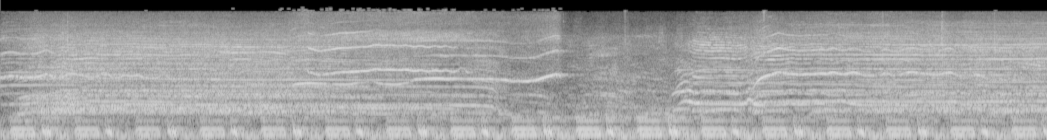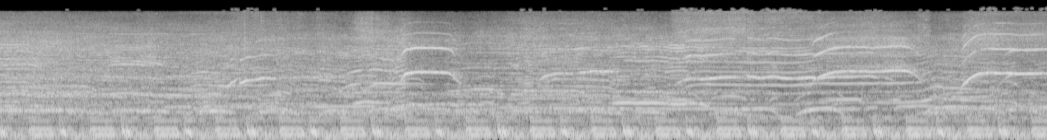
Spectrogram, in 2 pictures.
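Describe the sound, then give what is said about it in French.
A large audience at the last party night of the year at Le Tremplin cheers and shouts continuously as the host hands out gifts to those who make noise, with high whoops and yells rising over a dense roar of voices, all over a steady pulsing beat of music underneath. “Moi je donne des cadeaux aux gens qui font du bruit”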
